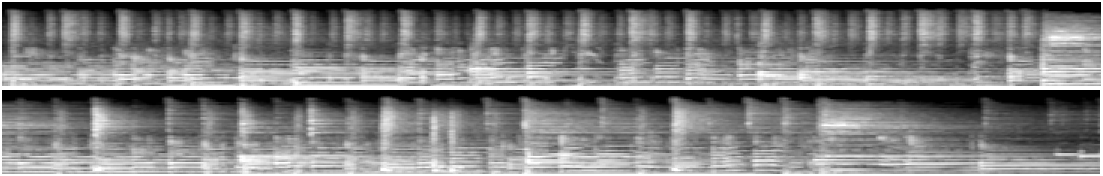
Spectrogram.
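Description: Live band playing an instrumental jazz arrangement on electric guitar, keyboards, electric bass and drum kit. The cymbals come in brighter about halfway through, and the bass drops out near the end.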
